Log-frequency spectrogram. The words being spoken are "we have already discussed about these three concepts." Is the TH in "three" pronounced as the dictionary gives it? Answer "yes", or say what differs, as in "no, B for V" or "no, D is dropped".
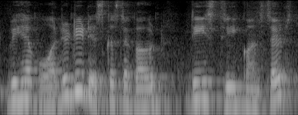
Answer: no, T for TH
